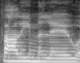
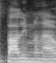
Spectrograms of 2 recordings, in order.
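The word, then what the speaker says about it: Ballymaloe: so here we've got i pronounce it valley malou i don't know if it's bali mallow or belly blue but i always say bali malu and it comes from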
